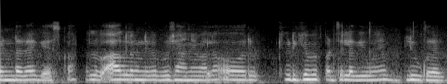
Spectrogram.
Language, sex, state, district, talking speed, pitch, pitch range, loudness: Chhattisgarhi, female, Chhattisgarh, Rajnandgaon, 270 wpm, 205 Hz, 200-215 Hz, -15 LUFS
